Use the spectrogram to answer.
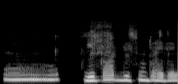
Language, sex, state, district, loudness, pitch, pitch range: Marathi, male, Maharashtra, Nagpur, -21 LUFS, 210 Hz, 185-220 Hz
